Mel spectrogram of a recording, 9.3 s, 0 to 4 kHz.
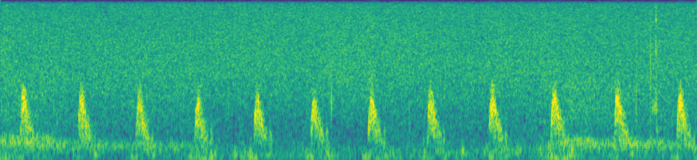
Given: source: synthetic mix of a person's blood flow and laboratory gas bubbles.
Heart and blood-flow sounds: Doppler ultrasound of blood flow; subclavian vein
8.68-8.84 s: bubbles
9.12-9.21 s: bubbles
From the record:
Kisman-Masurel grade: 111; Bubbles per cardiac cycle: 1 to 2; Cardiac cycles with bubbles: 1 to 10%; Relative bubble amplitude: barely perceptible (0.100 to 0.250); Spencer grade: 1 (occasional bubble signal discernible with the cardiac motion signal, with majority of cardiac periods free of bubbles); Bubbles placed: anywhere in the cardiac cycle

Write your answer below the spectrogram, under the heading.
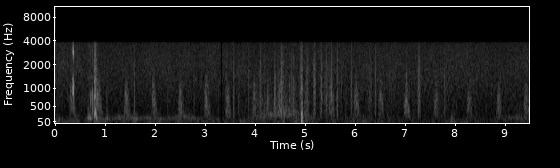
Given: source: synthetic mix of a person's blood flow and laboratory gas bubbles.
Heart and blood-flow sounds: Doppler ultrasound of blood flow; subclavian vein
0.32-0.40 s: bubbles
0.63-0.87 s: bubbles
From the record:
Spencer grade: 1 (occasional bubble signal discernible with the cardiac motion signal, with majority of cardiac periods free of bubbles); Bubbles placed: anywhere in the cardiac cycle

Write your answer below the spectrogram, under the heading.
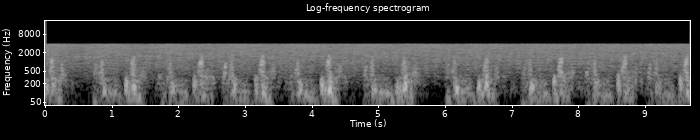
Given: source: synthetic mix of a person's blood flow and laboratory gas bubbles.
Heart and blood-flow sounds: Doppler ultrasound of blood flow; precordium
no bubbles
From the record:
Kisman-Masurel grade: 000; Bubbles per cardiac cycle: 0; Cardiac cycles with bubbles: 0%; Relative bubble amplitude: no bubbles discernible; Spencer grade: 0 (complete lack of bubble signals)

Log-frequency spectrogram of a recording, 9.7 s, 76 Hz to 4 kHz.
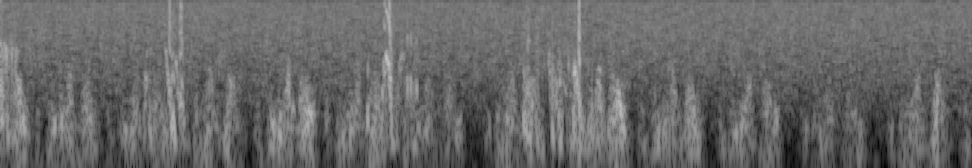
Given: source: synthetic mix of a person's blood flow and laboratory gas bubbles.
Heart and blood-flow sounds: Doppler ultrasound of blood flow; precordium
0.00-0.20 s: bubbles
1.41-1.88 s: bubbles
3.63-3.72 s: bubbles
3.79-4.20 s: bubbles
5.20-5.42 s: bubbles
5.46-6.01 s: bubbles
From the record:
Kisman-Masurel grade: 223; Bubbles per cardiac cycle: several, 3 to 8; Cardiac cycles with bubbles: 10 to 50%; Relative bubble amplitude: loud (0.450 to 0.775); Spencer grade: 2 (many but less than half of the cardiac periods contain bubble signals, singularly or in groups); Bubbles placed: anywhere in the cardiac cycle

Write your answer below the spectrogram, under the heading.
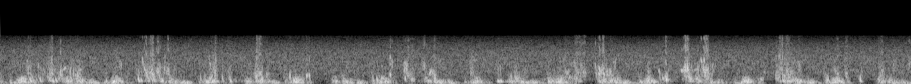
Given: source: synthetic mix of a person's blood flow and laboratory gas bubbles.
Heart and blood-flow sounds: Doppler ultrasound of blood flow; precordium
0.24-0.84 s: bubbles
1.18-1.24 s: bubbles
1.31-1.74 s: bubbles
1.96-2.71 s: bubbles
2.86-2.94 s: bubbles
3.00-3.14 s: bubbles
3.70-4.39 s: bubbles
4.68-4.78 s: bubbles
4.95-5.24 s: bubbles
5.46-5.88 s: bubbles
5.92-6.23 s: bubbles
6.54-7.17 s: bubbles
7.56-7.67 s: bubbles
7.73-8.09 s: bubbles
8.24-8.66 s: bubbles
8.77-8.88 s: bubbles
9.08-9.12 s: bubbles
From the record:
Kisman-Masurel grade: 242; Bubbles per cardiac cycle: several, 3 to 8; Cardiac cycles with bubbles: 100%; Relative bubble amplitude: moderate (0.250 to 0.450); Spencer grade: 3 (all of the cardiac periods contain showers or single bubble signals, but not dominating or overriding the cardiac motion signals); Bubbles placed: anywhere in the cardiac cycle

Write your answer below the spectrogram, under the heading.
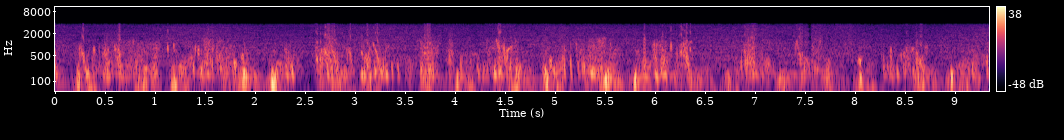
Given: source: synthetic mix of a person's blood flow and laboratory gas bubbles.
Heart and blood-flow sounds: Doppler ultrasound of blood flow; precordium
0.00-0.07 s: bubbles
0.21-1.23 s: bubbles
1.36-1.94 s: bubbles
2.19-2.48 s: bubbles
2.58-2.98 s: bubbles
3.03-3.54 s: bubbles
3.62-3.86 s: bubbles
3.91-3.99 s: bubbles
4.03-4.17 s: bubbles
4.21-4.71 s: bubbles
4.86-5.65 s: bubbles
5.84-6.40 s: bubbles
6.82-7.27 s: bubbles
7.38-7.77 s: bubbles
8.02-8.12 s: bubbles
8.25-8.74 s: bubbles
9.11-9.35 s: bubbles
From the record:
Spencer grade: 3 (all of the cardiac periods contain showers or single bubble signals, but not dominating or overriding the cardiac motion signals); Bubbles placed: anywhere in the cardiac cycle

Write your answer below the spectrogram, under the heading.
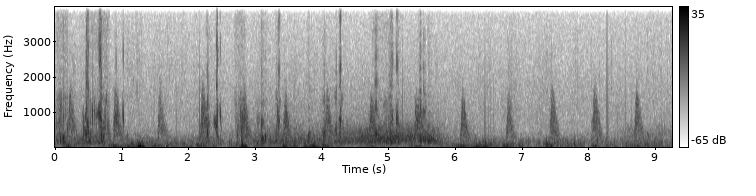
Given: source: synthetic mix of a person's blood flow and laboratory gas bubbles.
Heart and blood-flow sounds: Doppler ultrasound of blood flow; subclavian vein
0.00-0.22 s: bubbles
0.39-0.82 s: bubbles
0.89-0.95 s: bubbles
1.00-1.06 s: bubbles
2.25-2.52 s: bubbles
2.69-2.85 s: bubbles
2.98-3.21 s: bubbles
3.31-3.39 s: bubbles
3.78-3.85 s: bubbles
3.98-4.39 s: bubbles
4.72-5.19 s: bubbles
5.44-5.69 s: bubbles
From the record:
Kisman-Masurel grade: 232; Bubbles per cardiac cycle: several, 3 to 8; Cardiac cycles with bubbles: 50 to 99%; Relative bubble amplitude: moderate (0.250 to 0.450); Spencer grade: 3 (all of the cardiac periods contain showers or single bubble signals, but not dominating or overriding the cardiac motion signals); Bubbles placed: anywhere in the cardiac cycle

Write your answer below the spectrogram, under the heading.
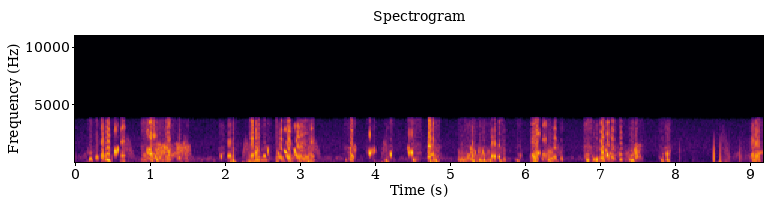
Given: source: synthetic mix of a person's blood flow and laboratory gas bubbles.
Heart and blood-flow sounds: Doppler ultrasound of blood flow; subclavian vein
0.17-0.71 s: bubbles
0.89-1.56 s: bubbles
1.92-2.00 s: bubbles
2.03-2.18 s: bubbles
2.29-2.62 s: bubbles
2.69-3.22 s: bubbles
3.59-3.76 s: bubbles
3.90-4.03 s: bubbles
4.12-4.26 s: bubbles
4.42-4.63 s: bubbles
4.68-4.88 s: bubbles
5.09-5.76 s: bubbles
5.88-5.97 s: bubbles
6.07-6.53 s: bubbles
6.78-7.59 s: bubbles
7.79-7.96 s: bubbles
8.99-9.18 s: bubbles
From the record:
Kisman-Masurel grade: 243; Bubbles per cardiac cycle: several, 3 to 8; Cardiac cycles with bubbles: 100%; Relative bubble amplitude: loud (0.450 to 0.775); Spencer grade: 3 (all of the cardiac periods contain showers or single bubble signals, but not dominating or overriding the cardiac motion signals); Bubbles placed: anywhere in the cardiac cycle

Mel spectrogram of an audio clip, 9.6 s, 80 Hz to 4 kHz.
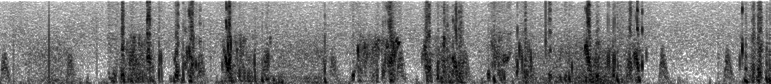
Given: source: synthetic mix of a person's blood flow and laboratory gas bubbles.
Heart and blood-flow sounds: Doppler ultrasound of blood flow; subclavian vein
1.36-2.08 s: bubbles
2.11-2.55 s: bubbles
2.77-3.41 s: bubbles
4.05-4.13 s: bubbles
4.38-5.04 s: bubbles
5.28-5.88 s: bubbles
6.09-6.42 s: bubbles
6.45-6.69 s: bubbles
6.83-7.53 s: bubbles
7.58-8.14 s: bubbles
9.24-9.65 s: bubbles
From the record:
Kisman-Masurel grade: 332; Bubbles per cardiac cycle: rolling drumbeat, 9 or more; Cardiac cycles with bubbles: 50 to 99%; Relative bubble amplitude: moderate (0.250 to 0.450); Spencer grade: 3 (all of the cardiac periods contain showers or single bubble signals, but not dominating or overriding the cardiac motion signals); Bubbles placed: anywhere in the cardiac cycle

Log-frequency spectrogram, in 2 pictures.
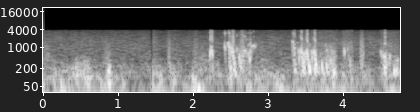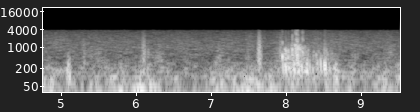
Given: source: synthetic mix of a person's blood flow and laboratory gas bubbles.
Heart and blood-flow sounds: Doppler ultrasound of blood flow; subclavian vein
2.20-2.30 s: bubbles
2.39-2.85 s: bubbles
3.31-3.92 s: bubbles
3.99-4.13 s: bubbles
4.48-4.75 s: bubbles
7.92-8.62 s: bubbles
From the record:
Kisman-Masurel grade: 223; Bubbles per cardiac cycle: several, 3 to 8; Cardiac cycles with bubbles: 10 to 50%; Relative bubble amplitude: loud (0.450 to 0.775); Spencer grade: 2 (many but less than half of the cardiac periods contain bubble signals, singularly or in groups); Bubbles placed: anywhere in the cardiac cycle

